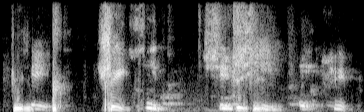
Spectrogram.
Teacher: in sheep, the quality of the vowel remains the same. What varies is the length, right? We only have a difference in length.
